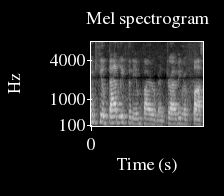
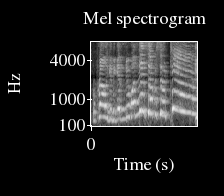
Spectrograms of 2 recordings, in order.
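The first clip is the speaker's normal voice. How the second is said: very high, fast rush into a squeal; giddy excitement; 13 semitones higher, 5 dB louder than usual. Real, not acted. Fan telling co-host a new ranger is coming, giddy. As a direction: burst in gleefully, climbing to a loud last word.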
